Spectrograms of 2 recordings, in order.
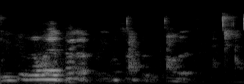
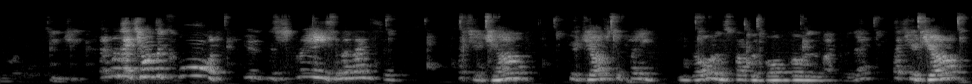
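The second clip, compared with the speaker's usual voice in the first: indignant pundit's telling-off, rising and dropping in pitch; Roy Keane impression. Pundit berating a goalkeeper, indignant Roy Keane impression. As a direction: scold the keeper like a disgusted pundit. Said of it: "best Roy Keane impression".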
